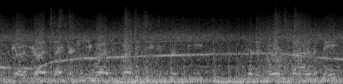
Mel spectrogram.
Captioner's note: sirens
